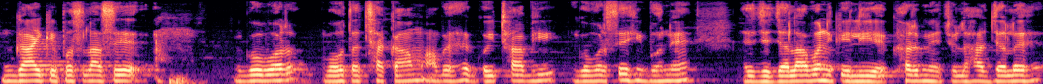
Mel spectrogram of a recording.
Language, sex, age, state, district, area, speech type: Maithili, male, 30-45, Bihar, Samastipur, rural, spontaneous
